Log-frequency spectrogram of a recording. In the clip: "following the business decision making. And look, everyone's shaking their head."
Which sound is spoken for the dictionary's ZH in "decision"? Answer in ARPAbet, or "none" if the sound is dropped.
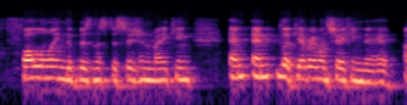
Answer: ZH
